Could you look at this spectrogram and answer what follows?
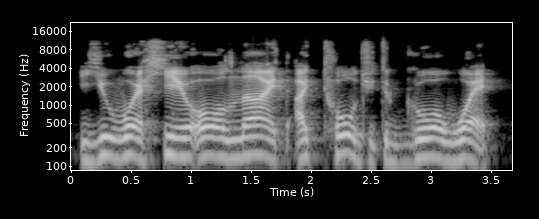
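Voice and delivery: put-on New York accent, slow and gruff. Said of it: "I'm trying to channel my internal New York, uh, accent there".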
